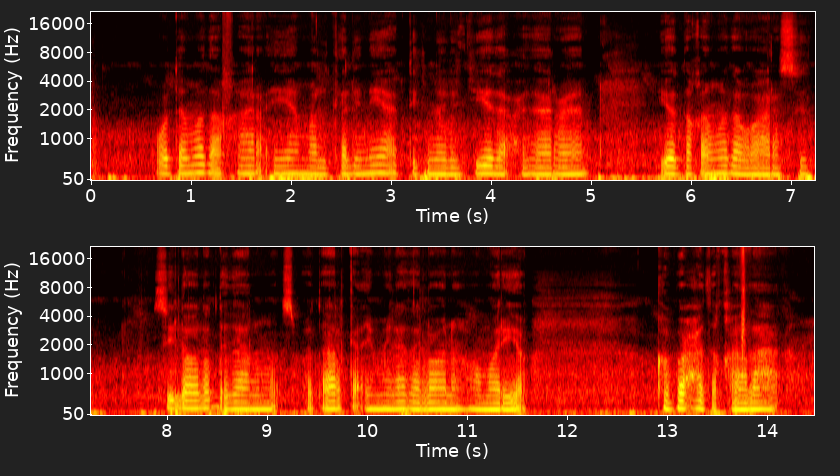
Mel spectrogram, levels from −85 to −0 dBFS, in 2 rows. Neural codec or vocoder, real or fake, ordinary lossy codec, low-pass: none; real; none; none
